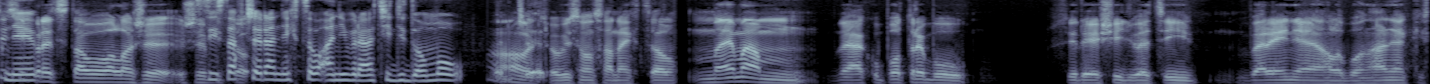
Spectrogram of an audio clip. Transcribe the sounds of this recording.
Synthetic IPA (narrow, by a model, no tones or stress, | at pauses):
siɲsɛipɾɛt̪st̪aʋɔʋalaʒɛʒɛisaft͡ʃɛɾaɲɛxt͡sɛlʔaɲiʋɾaːciɟd̪ɔmɔʊ̰a̰lɛt͡ʃɔbisɔmsanɛxt͡sɛlɲɛmaːmɲɛakuːpɔt̪ɾɛbu | siɾɪɛʃiɟʋɛt͡si | ʋɛɾɛjɲɛalɛbɔnaɲɛaki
